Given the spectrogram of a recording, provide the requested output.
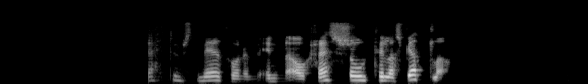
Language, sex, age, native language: Icelandic, male, 20-29, Icelandic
